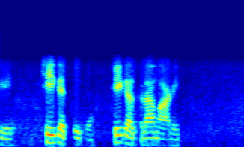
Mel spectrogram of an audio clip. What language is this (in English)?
Urdu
